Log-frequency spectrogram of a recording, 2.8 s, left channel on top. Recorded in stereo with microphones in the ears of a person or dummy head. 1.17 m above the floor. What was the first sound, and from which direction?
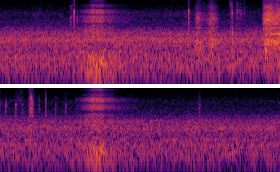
A whoosh, 10° right (ahead or behind).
